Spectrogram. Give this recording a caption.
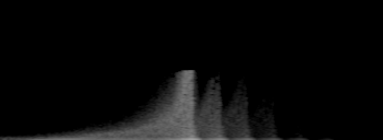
Fleeting Glance
A short swelling sound with a stab at the end. Made with Crystal AU.
fx, rising, swell, synth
